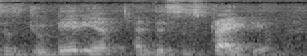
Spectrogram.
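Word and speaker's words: tritium: इसको हम कहते हैं प्रोटियम, this is ड्यूटेरियम and this is ट्राइटियम। कुछ लोग इसे ट्रिटियम भी प्रोनाउंस करते हैं, ओके।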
